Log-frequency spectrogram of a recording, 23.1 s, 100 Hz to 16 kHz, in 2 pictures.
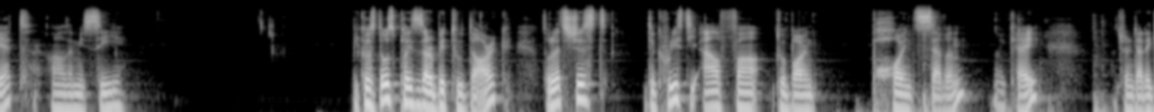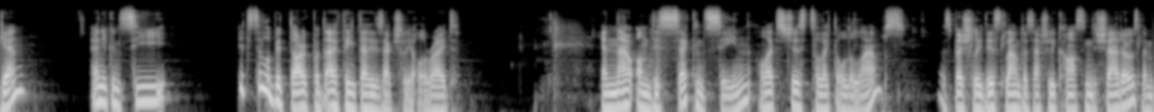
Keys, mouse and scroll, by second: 18.9 click, 18.9 scroll up 3, 19.4-20.1 scroll down 6, 20.1 shift+middle click, 20.7 right click, 21.3 middle click, 22.7 right click.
